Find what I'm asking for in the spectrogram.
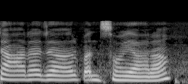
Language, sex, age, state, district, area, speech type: Sindhi, female, 30-45, Rajasthan, Ajmer, urban, spontaneous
